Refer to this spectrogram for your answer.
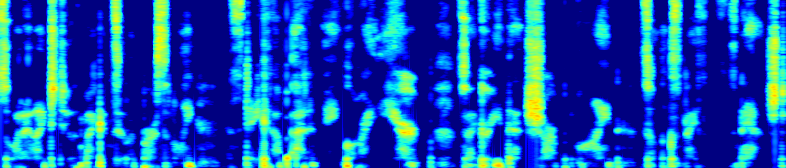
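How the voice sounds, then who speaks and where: Whispering at a fairly quick pace, a man's voice swings widely in loudness, with a dry, close sound and no echo. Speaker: makeup artist. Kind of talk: makeup tutorial to camera. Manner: playful, sassy.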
